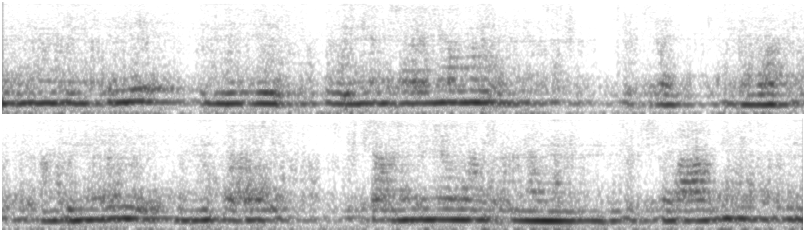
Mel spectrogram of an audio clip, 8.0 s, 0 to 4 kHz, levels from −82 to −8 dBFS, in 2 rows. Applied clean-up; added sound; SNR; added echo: neural separator model SepFormer DNS4.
